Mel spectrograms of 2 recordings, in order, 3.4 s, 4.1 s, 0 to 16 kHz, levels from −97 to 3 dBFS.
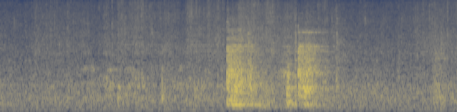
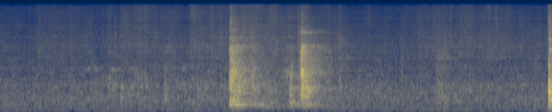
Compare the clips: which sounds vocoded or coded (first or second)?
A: second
